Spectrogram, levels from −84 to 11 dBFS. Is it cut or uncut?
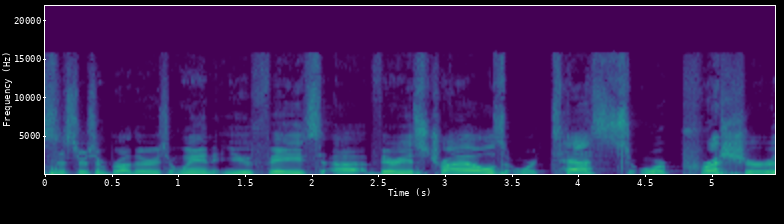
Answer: uncut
